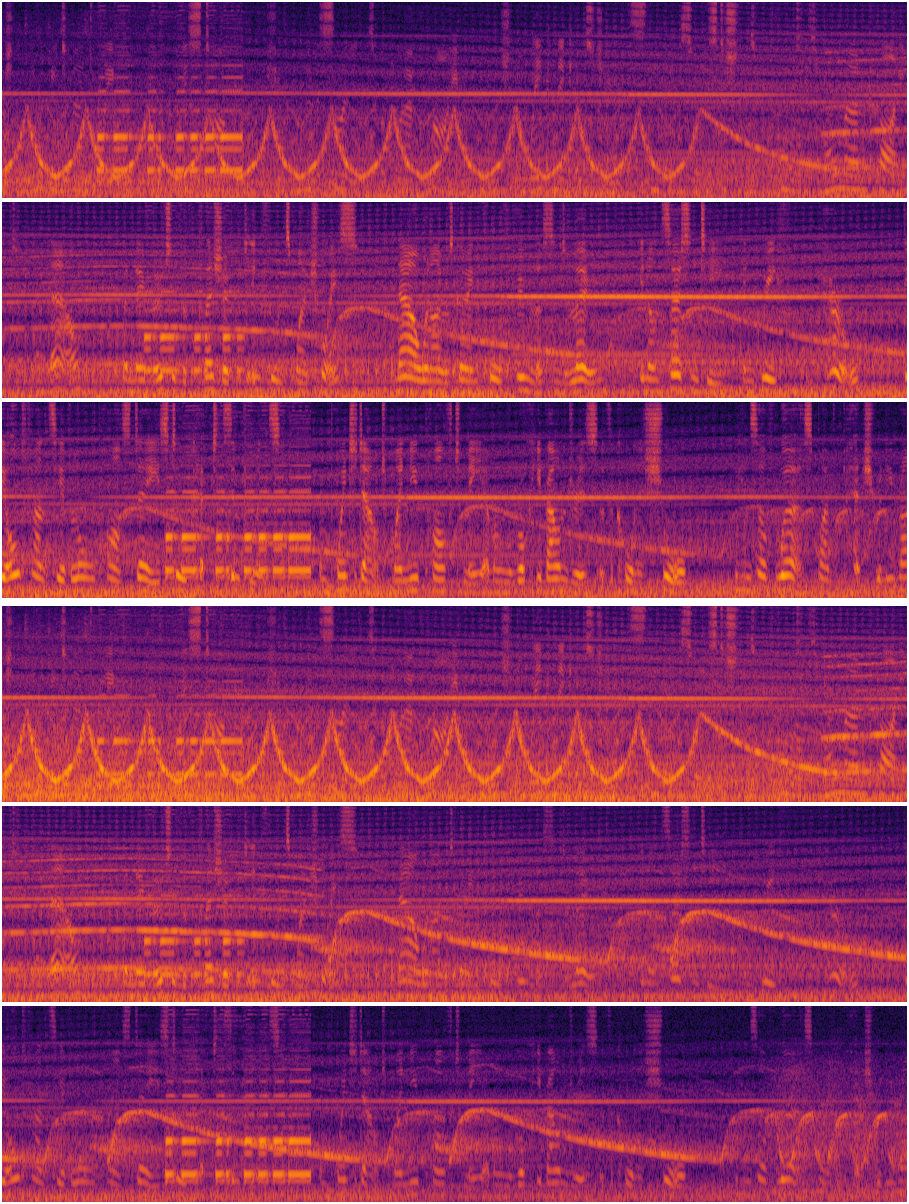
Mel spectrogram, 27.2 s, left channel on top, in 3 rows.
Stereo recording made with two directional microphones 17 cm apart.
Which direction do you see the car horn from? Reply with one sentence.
In this clip you hear the car horn in the centre.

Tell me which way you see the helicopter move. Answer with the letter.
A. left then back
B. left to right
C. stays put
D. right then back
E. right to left
E.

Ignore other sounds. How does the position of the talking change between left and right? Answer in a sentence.
You can hear the talking move to the left.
